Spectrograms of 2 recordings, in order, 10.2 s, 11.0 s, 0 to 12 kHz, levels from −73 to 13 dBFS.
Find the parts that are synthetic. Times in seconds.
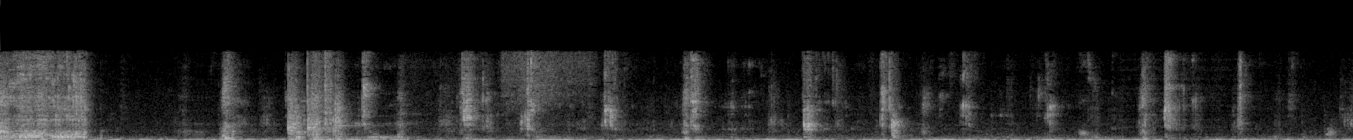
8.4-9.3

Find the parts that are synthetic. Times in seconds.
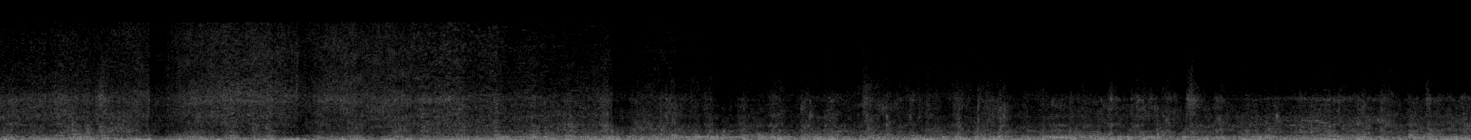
0.9-1.6; 2.2-3.1; 4.5-9.4; 10.0-11.0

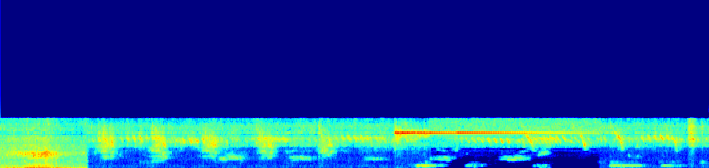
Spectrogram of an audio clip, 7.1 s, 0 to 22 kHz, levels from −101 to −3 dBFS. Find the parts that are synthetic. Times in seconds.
0.0-4.3; 6.0-7.1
